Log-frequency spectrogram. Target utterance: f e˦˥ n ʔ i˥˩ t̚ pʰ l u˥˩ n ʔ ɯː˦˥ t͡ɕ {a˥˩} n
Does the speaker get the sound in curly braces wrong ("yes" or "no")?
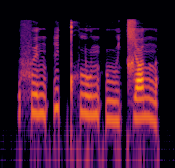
no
